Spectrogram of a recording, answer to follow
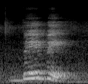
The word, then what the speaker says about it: bébé: with the trema mark, E with the circumflex mark will have the sound of A. For example, bébé, bébé, école, école, Noël, Noël, château, château.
